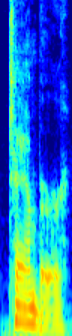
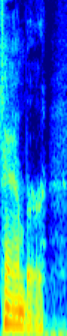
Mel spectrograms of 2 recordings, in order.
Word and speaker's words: timbre: This is called timbre. It's spelled Timbre, but it's pronounced timbre, and it's the unique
